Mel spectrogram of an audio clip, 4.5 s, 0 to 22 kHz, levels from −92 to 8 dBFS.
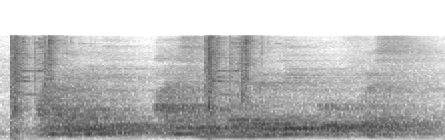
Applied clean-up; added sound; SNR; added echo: none; Shatter; 6 dB; reverberation time 2.2 s.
